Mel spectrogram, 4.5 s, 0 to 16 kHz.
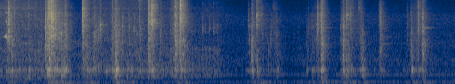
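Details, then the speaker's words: Late-1980s Mitsubishi HS-337UR VHS VCR, tape loading motor bogs down with irregular clicking over a faint motor tone and fails to load the tape; weak power supply or dirty switches suspected; loading motor bogging. "take it oh it just bogged down now it just I heard it clicking and it did didn't load the tape"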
